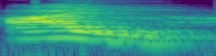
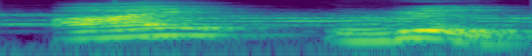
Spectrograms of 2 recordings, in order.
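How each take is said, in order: First: The words merge into one short syllable. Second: Both words are said fully and separately.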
